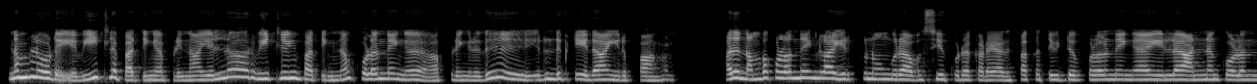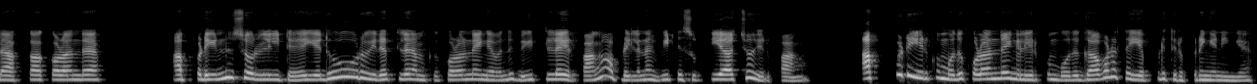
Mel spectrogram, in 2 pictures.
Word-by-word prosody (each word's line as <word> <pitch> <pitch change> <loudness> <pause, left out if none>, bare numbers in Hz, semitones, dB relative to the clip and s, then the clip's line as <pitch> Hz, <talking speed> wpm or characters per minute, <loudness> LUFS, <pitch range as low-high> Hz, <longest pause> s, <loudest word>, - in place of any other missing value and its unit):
நம்மளுடைய 315 - +6
வீட்ல 320 +5 +3
பார்த்தீங்க 195 +1 0
அப்டின்னா 190 +1 -4 0.2
எல்லார் 335 +6 +2
வீட்லேயும் 265 +2 +4
பார்த்தீங்கன்னா, 200 0 -2 0.2
குழந்தைங்க 245 -2 +1 0.2
அப்டிங்கிறது 195 +4 -4 0.5
இருந்துக்கிட்டே 245 +1 0
தான் 225 +1 +3
இருப்பாங்க. 195 -1 -5 0.7
அது 300 - +6
நம்ப 245 +5 +1
குழந்தைங்களா 290 0 +3
இருக்கணுங்ற 245 -1 -2
அவசியம் 210 +2 -5
கூட 210 +1 -3
கடையாது. 200 -1 -3
பக்கத்து 220 -1 -5
வீட்டு 215 +1 -3 0.2
கொழந்தைங்க, 220 0 -1 0.2
இல்ல 215 +1 -1 0.2
அண்ணன் 220 +1 -2
கொழந்த, 210 0 -1
அக்கா 220 +2 -2 0.2
கொழந்த, 220 0 +1 0.9
அப்டின்னு 230 +6 +2
சொல்லிட்டு 225 -6 0 0.2
ஏதோ 260 +7 +1 0.2
ஒரு 300 -3 +2
விதத்துல, 230 +1 0
நமக்கு 205 -2 -7
கொழந்தைங்க 220 0 -1
வந்து 225 +5 -2
வீட்ல 230 +3 -3
இருப்பாங்க. 210 +6 -2
அப்டி 200 -5 -4
இல்லைனா 210 +3 -3
வீட்ட 225 +1 -4
சுத்தியாச்சும் 230 +5 +1
இருப்பாங்க. 175 -2 -6 0.7
அப்டி 385 +10 0
இருக்கும்போது 270 -4 0
குழந்தைங்க 255 +2 +2
இருக்கும்போது, 205 -2 -4
கவனத்த 315 +5 0 0.2
எப்டி 230 +6 -6
திருப்புறீங்க 205 +1 -3
நீங்க? 180 -1 -4
225 Hz, 120 wpm, -24 LUFS, 205-255 Hz, 0.9 s, நம்மளுடைய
